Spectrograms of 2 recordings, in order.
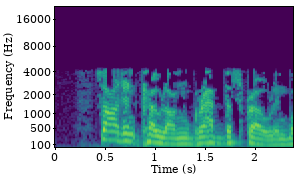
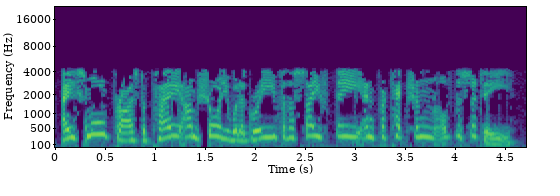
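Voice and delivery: very high monotone recital; stiff, stilted high voice; wooden; 13 semitones higher than usual. A narrator's reading. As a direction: parrot the official line on one high note. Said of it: "said his assistant woodenly".

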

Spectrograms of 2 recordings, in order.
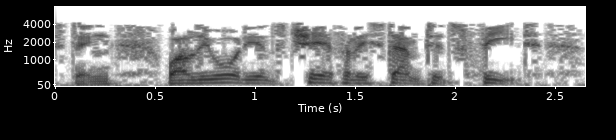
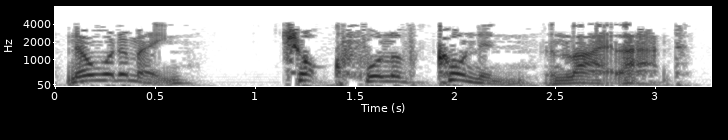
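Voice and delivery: higher-pitched streetwise mutt; ranting dog; 3 semitones higher than usual. Acted. Dog lecturing Victor on wolf ancestry, indignant. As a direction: hold forth as a scruffy, indignant dog. Voices Gaspode ranting on wolves.

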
